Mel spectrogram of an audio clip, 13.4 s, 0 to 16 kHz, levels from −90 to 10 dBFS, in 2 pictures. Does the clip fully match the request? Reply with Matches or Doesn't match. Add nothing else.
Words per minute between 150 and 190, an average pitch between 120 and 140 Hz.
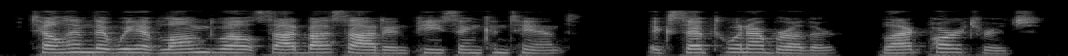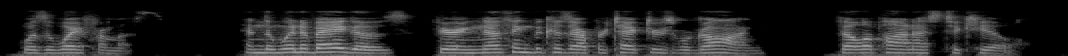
Doesn't match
